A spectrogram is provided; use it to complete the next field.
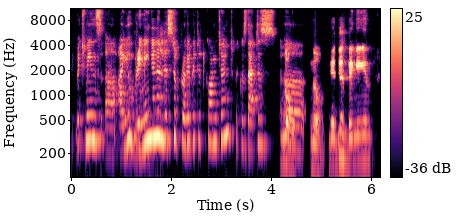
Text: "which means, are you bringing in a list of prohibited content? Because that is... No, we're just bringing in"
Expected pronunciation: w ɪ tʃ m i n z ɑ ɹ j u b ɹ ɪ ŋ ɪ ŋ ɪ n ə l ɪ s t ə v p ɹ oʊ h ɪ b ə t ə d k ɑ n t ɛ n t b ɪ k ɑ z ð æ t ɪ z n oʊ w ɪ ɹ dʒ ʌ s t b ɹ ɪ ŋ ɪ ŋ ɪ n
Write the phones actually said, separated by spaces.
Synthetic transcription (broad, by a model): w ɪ tʃ m i n z ɑ ɹ j u b ɹ ɪ ŋ ɪ ŋ ɪ n ə l ɪ s t ə v p ɹ oʊ h ɪ b ə t ə d k ɑ n t ɛ n t b ɪ k ɑ z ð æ t ɪ z n oʊ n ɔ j dʒ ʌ s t b ɹ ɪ ŋ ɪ ŋ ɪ n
